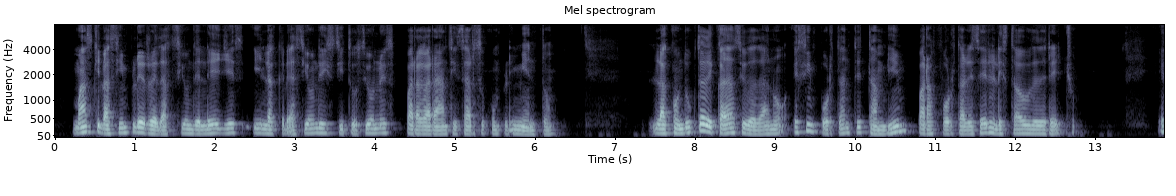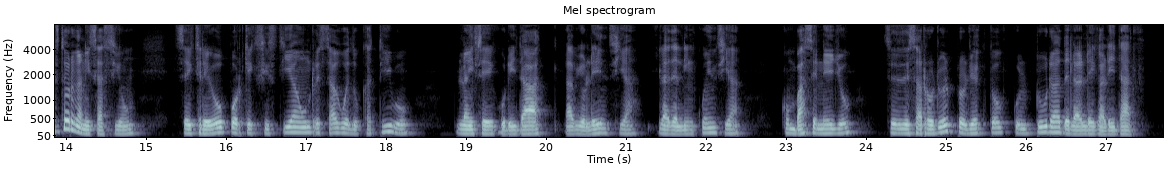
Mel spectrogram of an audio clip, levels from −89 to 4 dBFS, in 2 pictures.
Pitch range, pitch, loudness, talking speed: 100-120 Hz, 110 Hz, -27 LUFS, 125 wpm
